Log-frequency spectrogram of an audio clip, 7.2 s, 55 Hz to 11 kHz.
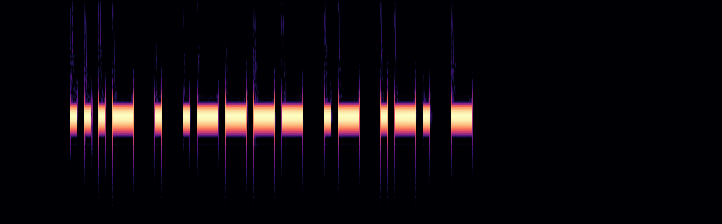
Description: Morse code, heard as a keyed tone, about 17 wpm, 700 Hz. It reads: VE1ART
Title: DXCC-100 Call Signs - 6 Characters - Repeated 3x - 17wpm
